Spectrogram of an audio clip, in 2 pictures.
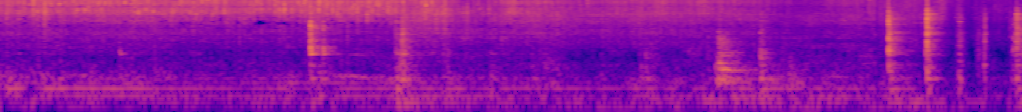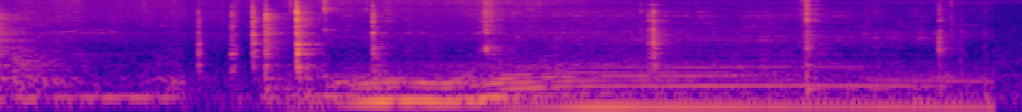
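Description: Butter sizzling under bread slices toasting on a flat iron tawa, with a wooden spatula scraping and tapping the pan now and then. The sizzle fades through the second half as a low hum comes in.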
